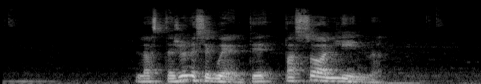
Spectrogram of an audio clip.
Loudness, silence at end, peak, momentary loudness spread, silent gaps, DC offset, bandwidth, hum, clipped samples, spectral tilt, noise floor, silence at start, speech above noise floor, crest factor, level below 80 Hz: -21 LUFS; 0.6 s; -6 dBFS; 15 LU; none; under 0.1%; 14.5 kHz; none; under 0.1%; -6 dB/octave; -53 dBFS; 0.1 s; 33 dB; 18 dB; -46 dBFS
